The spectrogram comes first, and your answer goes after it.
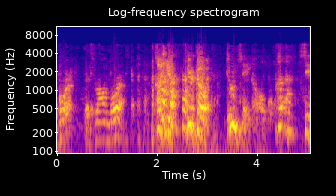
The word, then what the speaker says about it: Borup: Bora. How do you spell it? B-O-R-U-P, Minnesota. Borat?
